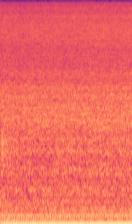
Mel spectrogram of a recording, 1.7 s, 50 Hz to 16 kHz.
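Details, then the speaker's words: MK1 Audi TT just after head gasket job, run briefly without coolant: steady, even low idle with smooth regular pulse, no knocks or ticks; running healthy, no leaks. "it lives it lives Bros it is running and it is good we are good there's no leaks"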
